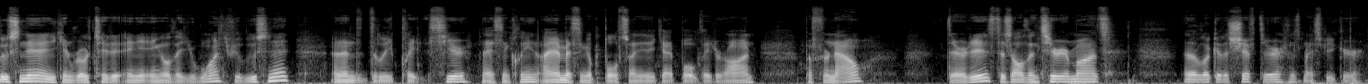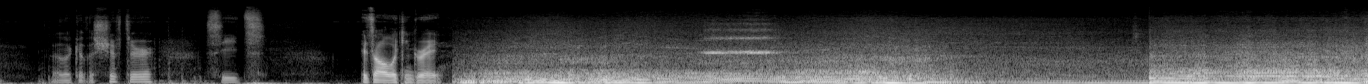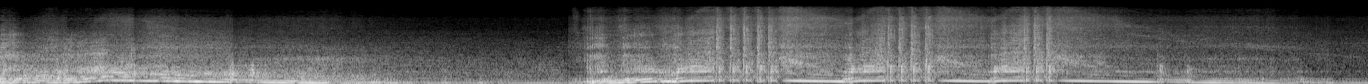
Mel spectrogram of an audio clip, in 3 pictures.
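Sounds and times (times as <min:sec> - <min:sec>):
car engine revving past: 0:18.2 - 0:32.0, 0:32.6 - 0:41.0.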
